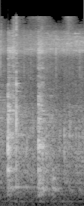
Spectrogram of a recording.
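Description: A spoon stirs kalakand sweet mixture in a pan, making two short scraping strokes with light metallic clinks, close and fairly quiet.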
